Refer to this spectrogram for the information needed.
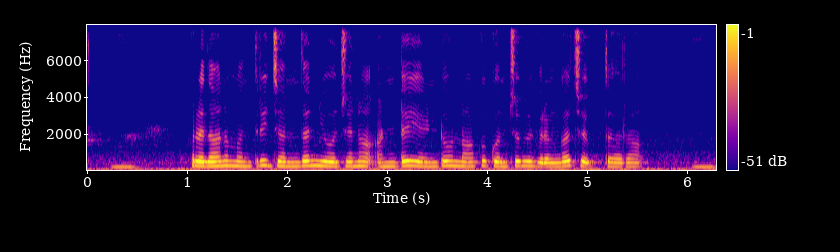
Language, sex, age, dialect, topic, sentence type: Telugu, female, 18-24, Utterandhra, banking, question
